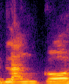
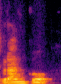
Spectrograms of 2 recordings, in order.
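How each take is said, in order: First: The second consonant is an l. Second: The second consonant is an r. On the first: This is the standard form, not the local one. "no se dice" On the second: This is the local dialect form. "el cambio de la L ... a una R"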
